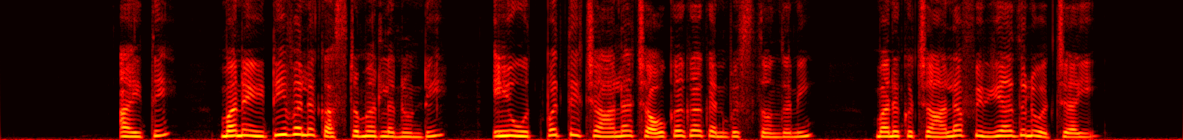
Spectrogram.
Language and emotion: Telugu, sad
